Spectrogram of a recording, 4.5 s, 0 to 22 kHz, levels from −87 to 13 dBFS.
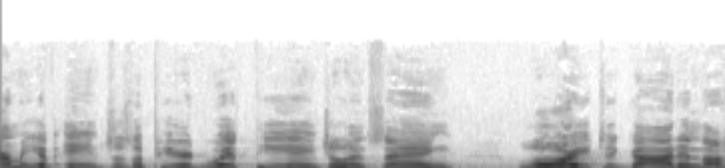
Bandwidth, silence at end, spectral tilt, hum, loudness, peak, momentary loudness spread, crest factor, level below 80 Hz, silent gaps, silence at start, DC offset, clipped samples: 10.5 kHz; 0 s; -5 dB/octave; none; -18 LUFS; 0 dBFS; 14 LU; 18 dB; -54 dBFS; none; 0 s; under 0.1%; under 0.1%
